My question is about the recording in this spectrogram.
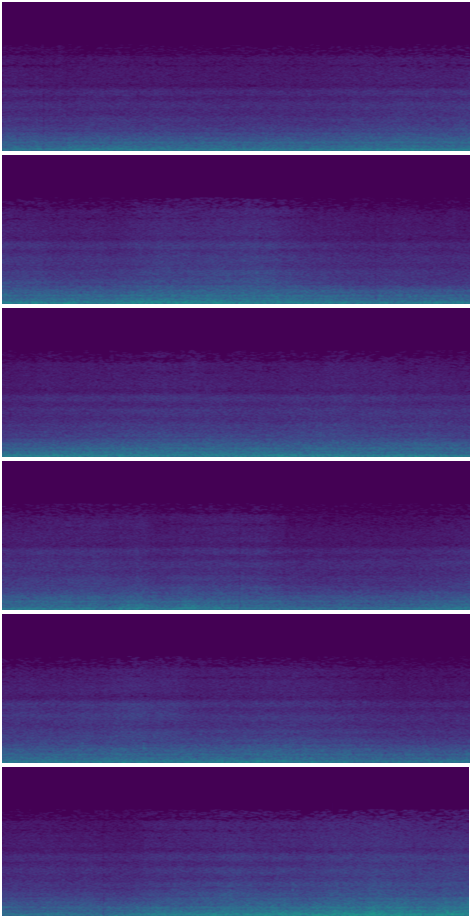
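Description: Ocean surf breaking and washing against rocks, a continuous rushing that swells louder a few times, most strongly near the end as a wave bursts into spray.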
